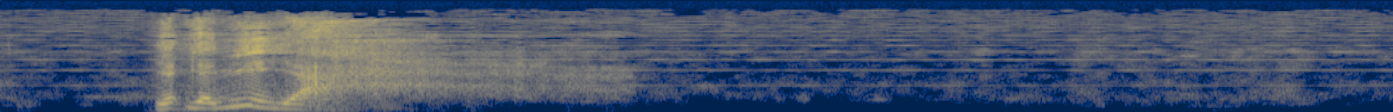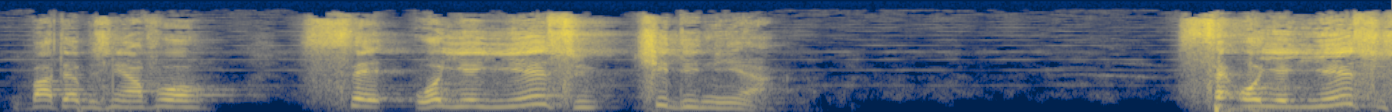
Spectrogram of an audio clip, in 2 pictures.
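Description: A middle-aged man preaches forcefully into a microphone in an echoing hall, with long pauses.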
